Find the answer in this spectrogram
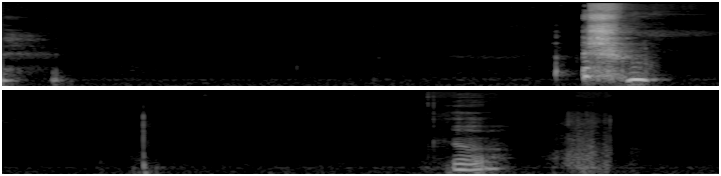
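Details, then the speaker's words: Person with spring sneezy feeling (title mentions spray sneezing): sharp, wet sneeze burst, smaller sounds, then a second sneeze-like burst in a quiet room. "Gosh, I'm just feeling really sneezy. And there's spring, so this is perfect."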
